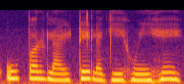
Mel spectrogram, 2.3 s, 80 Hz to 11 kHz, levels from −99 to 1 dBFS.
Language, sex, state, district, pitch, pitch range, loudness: Hindi, female, Madhya Pradesh, Bhopal, 215 Hz, 195-240 Hz, -14 LUFS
